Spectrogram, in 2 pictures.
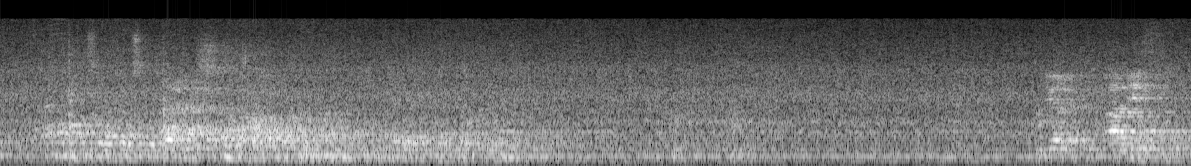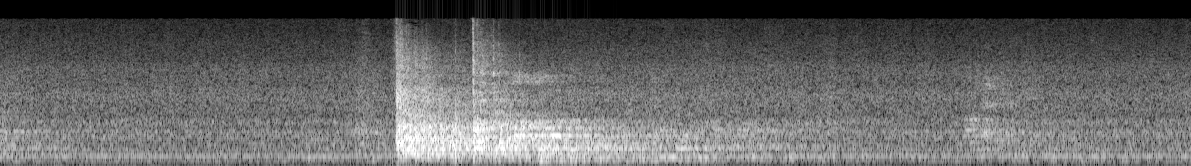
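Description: A man calls out loudly across the court.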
